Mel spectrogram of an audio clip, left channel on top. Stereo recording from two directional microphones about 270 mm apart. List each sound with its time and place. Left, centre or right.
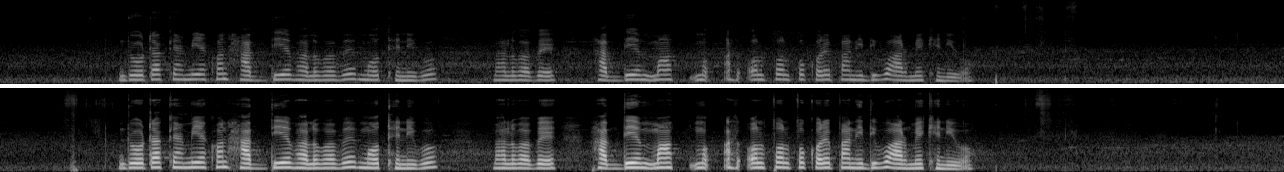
1.2 s a woman's voice: right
